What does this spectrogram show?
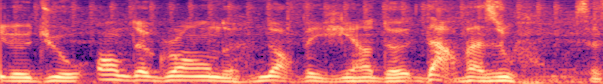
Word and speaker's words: Darvaza: de Shadowmass, puis le duo underground norvégien de Darvaza, ça s'écrit Darvaza.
